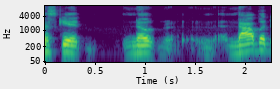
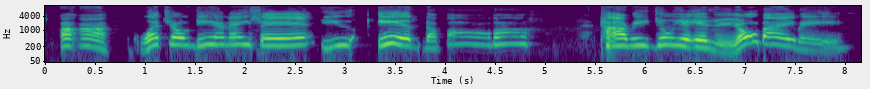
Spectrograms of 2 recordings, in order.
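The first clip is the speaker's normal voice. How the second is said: put-on very high, jeering talk-show guest voice, "baby" drawn out; 11 semitones higher than usual. Mocking a caller by imitating how they sounded: mocking a caller like a Maury guest. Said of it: "that's what you sounded like".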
